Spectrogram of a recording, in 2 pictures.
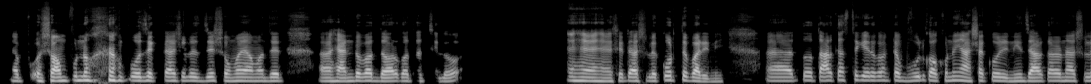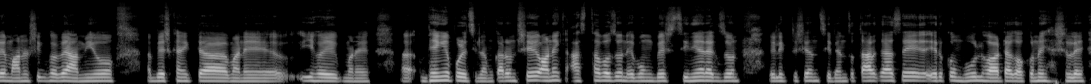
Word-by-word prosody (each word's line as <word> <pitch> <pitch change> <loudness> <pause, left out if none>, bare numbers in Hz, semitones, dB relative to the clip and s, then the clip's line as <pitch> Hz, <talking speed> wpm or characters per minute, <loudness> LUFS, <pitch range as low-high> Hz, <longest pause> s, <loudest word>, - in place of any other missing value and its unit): আ - - +4
প - - -24 0.2
সম্পূর্ণ 175 +3 +5 0.4
প্রজেক্ট 175 -2 +2
টা - - +4
আসলে 175 0 -2
যে 175 - +3
সময়, 170 0 +3
আমাদের 165 0 +1 0.4
আ - - +1
হ্যান্ডওভার 170 +3 +4
দেওয়ার 155 +1 +5
কথা 160 -1 -4
ছিল 145 - -9 1.2
হ্যাঁ, 180 - +1
হ্যাঁ, 165 -1 +5
হ্যাঁ 150 0 0
সেটা 165 +1 0
আসলে 165 +1 -2
করতে 200 -1 +1
পারিনি। 140 -3 +2 0.5
আ - - -4 0.3
তো - - -3
তার 180 +1 +5
কাছ 200 -1 -1
থেকে 200 -1 -1
এরকম 190 0 -1
একটা 185 +1 0
ভুল 180 +2 -2
কখনোই 180 +2 -1
আশা 175 +3 0
করিনি, 160 -3 0
যার 160 0 +5
কারণে 170 0 +1
আসলে 170 +1 -1
মানসিকভাবে 160 +2 -1
আমিও 155 +2 -2 0.5
আ - - -7
বেশ 165 -1 +2
খানিকটা 165 -1 -1 0.3
মানে 150 0 -1 0.6
ইয়ে 175 - -1
হয়ে, 160 -1 +4 0.2
মানে 145 0 -4 0.4
আ - - -2 0.2
ভেঙে 185 +1 +4
পড়েছিলাম, 150 -4 0
কারণ 170 +1 +1
সে 190 - 0 0.2
অনেক 190 +1 -1 0.2
আস্থাভজন 180 +2 -1
এবং 165 +1 -3
বেশ 165 -1 0
সিনিয়র 170 +2 +1
একজন 170 +1 -2 0.4
ইলেকট্রিশিয়ান 165 +1 -4
ছিলেন, 155 -1 -6
তো 165 - -9
তার 170 0 +4
কাছে 175 +1 +1 0.3
এরকম 175 +2 -2
ভুল 175 +1 0
হওয়াটা 160 +1 +4
কখনোই 165 +3 -1
আসলে 165 0 -1
170 Hz, 180 wpm, -23 LUFS, 160-175 Hz, 1.2 s, সম্পূর্ণ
